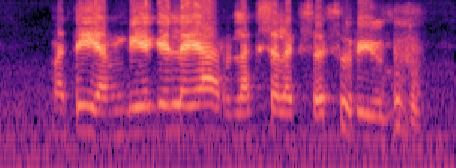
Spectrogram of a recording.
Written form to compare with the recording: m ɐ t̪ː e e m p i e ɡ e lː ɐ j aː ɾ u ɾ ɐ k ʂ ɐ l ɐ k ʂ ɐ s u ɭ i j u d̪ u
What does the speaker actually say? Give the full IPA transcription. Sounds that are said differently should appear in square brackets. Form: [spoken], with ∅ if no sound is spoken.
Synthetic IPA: m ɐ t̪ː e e m [b] i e ɡ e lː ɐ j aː ɾ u [l] ɐ k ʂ ɐ l ɐ k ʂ ɐ s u [ɾ] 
